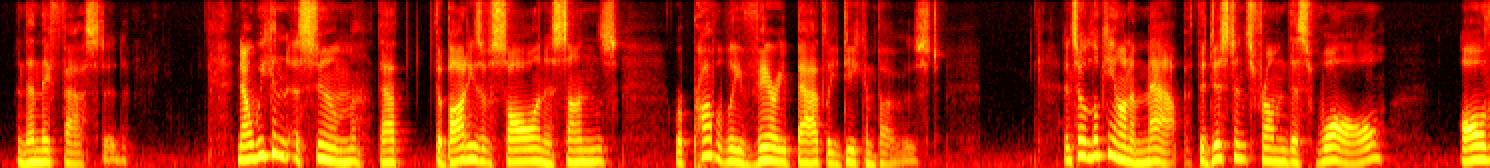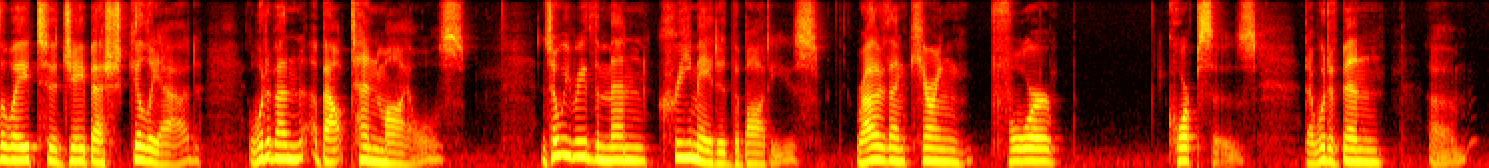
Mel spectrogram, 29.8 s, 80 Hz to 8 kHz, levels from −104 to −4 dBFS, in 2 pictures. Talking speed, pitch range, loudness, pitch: 125 wpm, 150-180 Hz, -29 LUFS, 165 Hz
